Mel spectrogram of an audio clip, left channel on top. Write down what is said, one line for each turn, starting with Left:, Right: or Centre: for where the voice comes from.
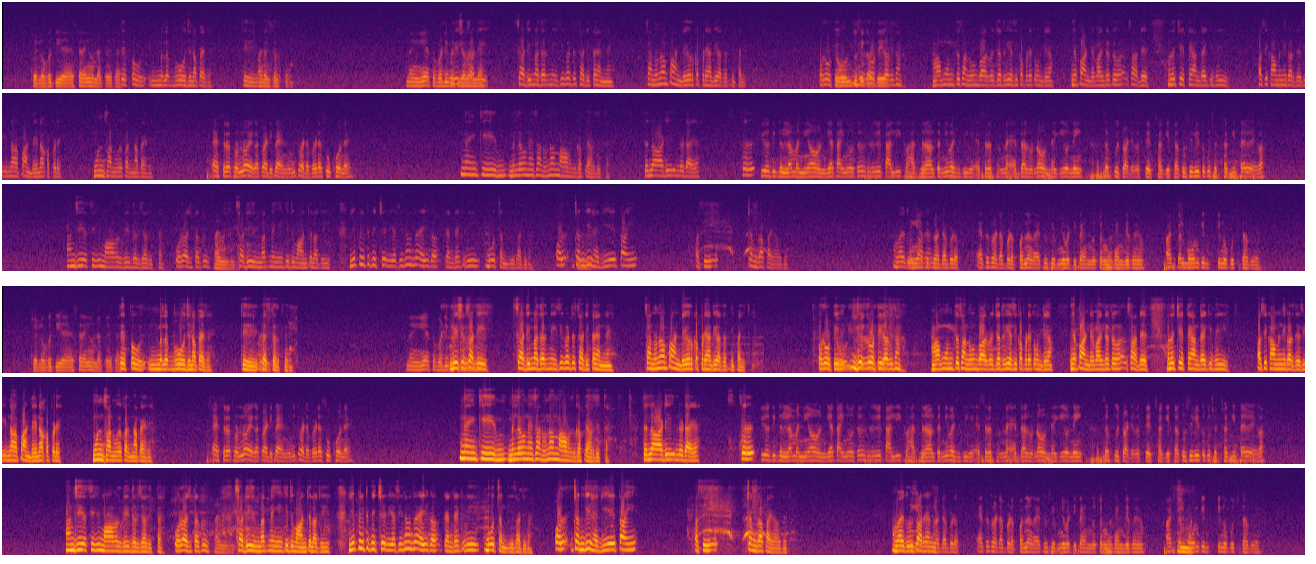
Centre: ਚਲੋ ਵਧੀਆ ਐ ਇਸ ਤਰ੍ਹਾਂ ਈ ਹੋਣਾ ਚਾਹੀਦਾ।
Right: ਤੋਏ ਮਤਲਬ ਬੋਜ ਨਾ ਪੈ ਜਾਏ, ਤੇ
Centre: ਹਾਂਜੀ
Right: ਇਸ ਕਰਕੇ।
Centre: ਨਹੀਂ ਇਹ ਤਾਂ ਬੜੀ
Right: ਬੇਸ਼ਕ
Centre: ਵਧੀਆ ਗੱਲ
Right: ਸਾਡੀ
Centre: ਹੈ
Right: ਸਾਡੀ ਮਦਰ ਨਈਂ ਸੀ ਬਟ ਸਾਡੀ ਭੈਣ ਨੇ ਸਾਨੂੰ ਨਾ ਭਾਂਡੇ ਔਰ ਕੱਪੜਿਆਂ ਦੀ ਆਦਤ ਨੀ ਪਾਈ ਜੀ, ਰੋਟੀ
Centre: ਤੇ
Right: ਵੀ
Centre: ਹੁਣ ਤੁਸੀਂ
Right: ਫਿਰ
Centre: ਕਰਦੇ
Right: ਰੋ ਟੀ ਦਾ
Centre: ਹੋ
Right: ਵੀ ਨਾਂ ਹਾਂ ਹੁਣ ਤਾਂ ਸਾਨੂੰ ਵਾਰ ਵਾਰ ਜਦ ਵੀ ਅਸੀਂ ਕੱਪੜੇ ਧੋਂਦੇ ਆ, ਜਾਂ ਭਾਂਡੇ ਮਾਂਜਦੇ ਆਂ ਤਾਂ ਸਾਡੇ ਮਤਲਬ ਚੇਤੇ ਆਉਂਦਾ ਕਿ ਬਈ, ਅਸੀਂ ਕੰਮ ਨੀ ਕਰਦੇ ਸੀ ਨਾ ਭਾਂਡੇ, ਨਾ ਕੱਪੜੇ। ਹੁਣ ਸਾਨੂੰ ਏ ਕਰਨਾ ਪੈ ਰਿਹਾ।
Centre: ਇਸ ਤਰ੍ਹਾਂ ਥੋੜਾ ਨਾ ਹੋਏਗਾ, ਤੁਹਾਡੀ ਭੈਣ ਨੂੰ ਵੀ ਤੁਹਾਡਾ ਬੜਾ ਸੁੱਖ ਹੋਣਾ ਏ।
Right: ਨਈਂ ਕੀ ਮਤਲਬ, ਉਹਨੇ ਸਾਨੂੰ ਨਾ ਮਾਂ ਵਰਗਾ ਪਿਆਰ ਦਿੱਤਾ। ਤੇ ਲਾਡ-ਲਡਾਇਆ, ਫਿਰ
Centre: ਦੀ ਗੱਲਾਂ ਮੰਨੀਆਂ ਹੋਣਗੀਆਂ ਤਾਈਂ ਓ ਤਾਂ ਤਾਲੀ ਇੱਕ ਹੱਥ ਨਾਲ ਤਾਂ ਨੀ ਵੱਜਦੀ ਐ, ਇਸ ਤਰ੍ਹਾਂ ਲੈ ਏਦਾਂ ਥੋੜ੍ਹ ਨਾ ਹੁੰਦਾ ਕਿ ਉਹ ਨਈਂ, ਸਭ ਕੁੱਛ ਤੁਹਾਡੇ ਵਾਸਤੇ ਅੱਛਾ ਕੀਤਾ ਤੁਸੀਂ ਵੀ ਕੁੱਛ ਅਛ ਕੀਤਾ ਜਾਏਗਾ।
Right: ਹਾਂਜੀ ਅਸੀਂ ਵੀ ਮਾਂ ਵਰਗੇ ਹੀ ਦਰਜਾ ਦਿੱਤਾ, ਔਰ ਅੱਜ ਤੱਕ
Centre: ਹਾਂਜੀ
Right: ਸਾਡੀ ਹਿੰਮਤ ਨਹੀਂ ਕਿ ਜਮਾਨ ਚਲਾ ਜਾਈਏ, ਜਾਂ ਪਿੱਠ ਪਿੱਛੇ ਵੀ ਅਸੀਂ ਨਾ ਮਤਲਬ ਇਹੀ ਗੱਲ ਕਹਿੰਦੇ ਕਿ ਵੀ ਬਹੁਤ ਚੰਗੇ ਹੈ ਸਾਡੇ ਤਾਂ, ਔਰ ਚੰਗੀ
Centre: ਹੂੰ
Right: ਹੈਗੀ ਹੈ, ਤਾਂ ਹੀ ਅਸੀਂ ਚੰਗਾ ਪਾਇਆ ਉਹਦੇ ਤੋਂ ਵਾਹਿਗੁਰੂ
Centre: ਨਹੀਂ
Right: ਸਾਰਿਆਂ
Centre: ਇਹ ਤੇ ਤੁਹਾਡਾ
Right: ਨੂੰ
Centre: ਬੜੱਪਾ ਇਹ ਤੇ ਤੁਹਾਡਾ ਬੜੱਪਨ ਹੇਗਾ। ਤੁਸੀਂ ਆਪਣੀ ਵੱਡੀ ਭੈਣ ਨੂੰ ਚੰਗਾ ਕਹਿੰਦੇ ਪਏ ਹੋ, ਅੱਜ-ਕੱਲ
Right: ਹੂੰ
Centre: ਕੌਣ ਕਿਹਨੂੰ ਪੁੱਛਦਾ ਪਿਆ,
